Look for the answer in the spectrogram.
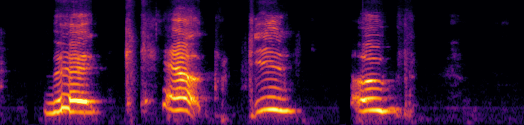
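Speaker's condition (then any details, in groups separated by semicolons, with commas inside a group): Cerebral palsy; speech affected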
